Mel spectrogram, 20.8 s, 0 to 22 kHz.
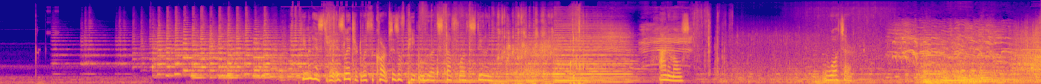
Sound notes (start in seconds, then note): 0.7 upbeat instrumental music; 9.6 arrows whooshing; 12.0 sheep baaing; 14.0 water splashing; 17.6 animals shrieking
